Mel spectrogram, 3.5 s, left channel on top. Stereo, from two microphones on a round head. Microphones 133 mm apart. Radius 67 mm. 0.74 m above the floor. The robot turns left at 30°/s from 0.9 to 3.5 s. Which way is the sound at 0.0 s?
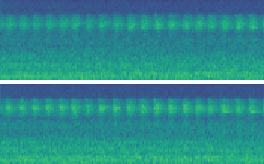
90° right.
